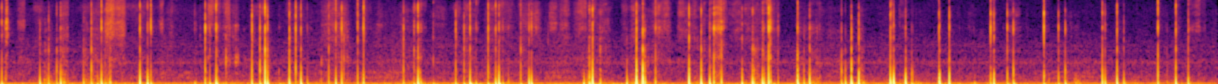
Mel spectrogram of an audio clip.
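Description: Long nails tap and scratch the front and label of a medium orange plastic styling cream bottle with a white top, hollow, held in both hands close to the microphone. Rapid, sharp clicks and taps rise through dry, bright scratching over a quiet, steady low hum. Each tap dies away almost instantly.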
